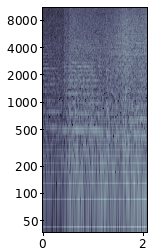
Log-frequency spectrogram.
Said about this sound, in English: Dozens of penguins are braving the waves that are crashing into the rocks.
